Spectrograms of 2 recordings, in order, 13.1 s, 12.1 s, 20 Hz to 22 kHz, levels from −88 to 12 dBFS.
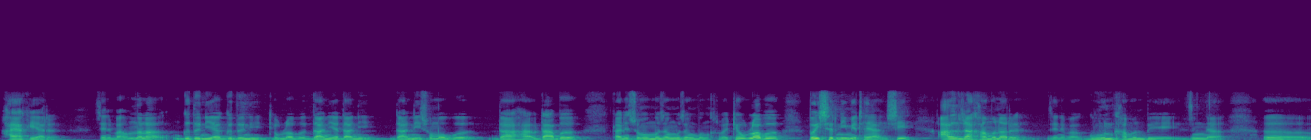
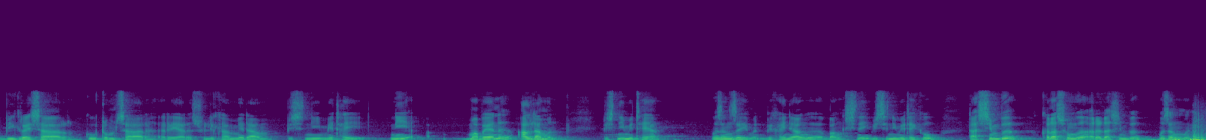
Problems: low volume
